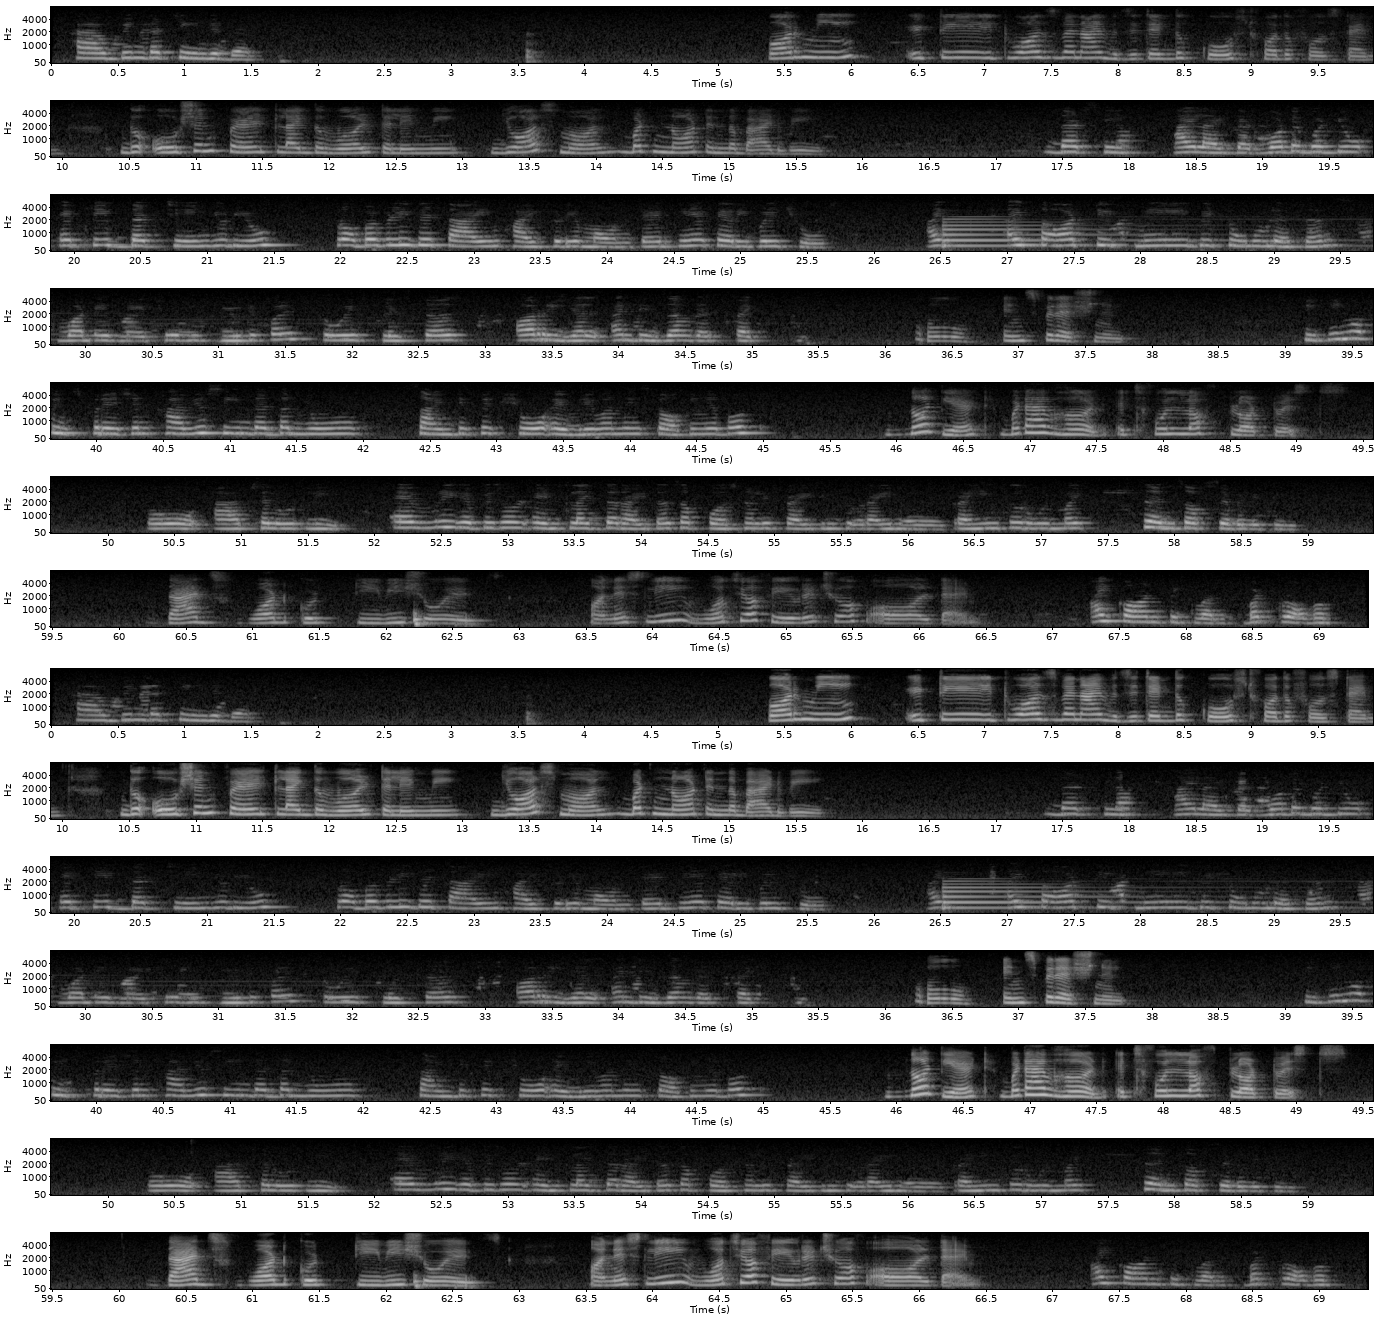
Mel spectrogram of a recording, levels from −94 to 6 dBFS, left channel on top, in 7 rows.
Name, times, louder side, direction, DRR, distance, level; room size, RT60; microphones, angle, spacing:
voice 1, 0.2-1.6 3.6-3.7 17.4-18.1 18.3-21.7 22.0-25.7 26.4-26.6 27.0-29.5 29.8-32.9 33.2-35.1 39.1-42.0 42.4-45.1 50.3-51.8 52.1-57.4 57.8-58.9 62.2-62.3 67.3-69.1, left 6 dB, 85° left, 0.4 m, -34 dB
voice 2, 5.4-6.0 6.4-15.7 17.9-18.0 27.8-27.9 29.6-29.7 30.3-30.4 30.7-30.8 36.2-37.8 45.9-49.4 60.4-62.7 63.5-66.5, right 6 dB, 65° right, 0.4 m, -32 dB
Piano, 26.5-33.1 33.9-34.0, equal, 5° left, 0.4 m, -45 dB
6.9 x 6.7 x 7.0 m
head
